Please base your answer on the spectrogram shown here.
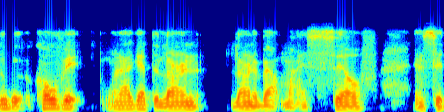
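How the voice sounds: The background is quiet. A natural reading voice carries fairly even intonation.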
